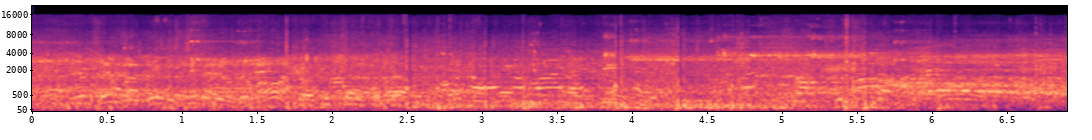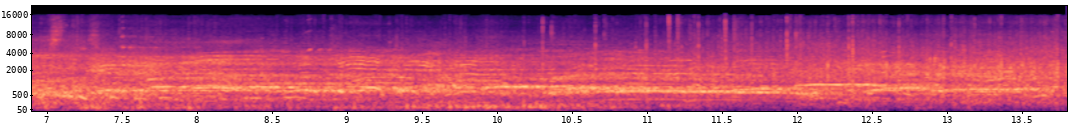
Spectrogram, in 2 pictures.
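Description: A crowd of young people chatters and shouts across a large echoing hall.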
